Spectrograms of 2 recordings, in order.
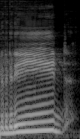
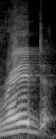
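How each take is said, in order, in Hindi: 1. स्वर लंबा है, 'reed' जैसा। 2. स्वर छोटा है, 'red' जैसा।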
